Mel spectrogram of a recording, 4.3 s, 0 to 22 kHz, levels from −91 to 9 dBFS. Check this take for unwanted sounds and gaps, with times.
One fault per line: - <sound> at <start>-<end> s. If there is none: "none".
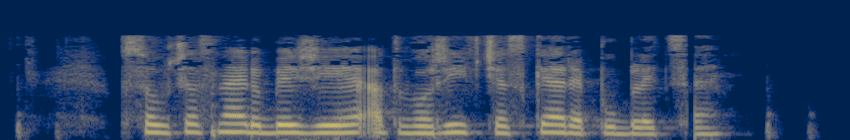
- dropout at 3.4-3.5 s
